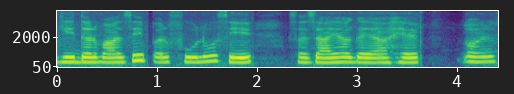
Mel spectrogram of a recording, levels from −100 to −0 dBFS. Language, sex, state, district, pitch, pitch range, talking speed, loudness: Hindi, female, Bihar, Katihar, 210 Hz, 205-220 Hz, 120 wpm, -13 LUFS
